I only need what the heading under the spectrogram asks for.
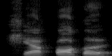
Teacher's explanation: इसको तुम ऐसे नहीं पढ़ेंगे, इसको पढ़ेंगे सुम मीम ज़बर मा, सुम्मा शीन ज़बर शा, क़ाफ़ क़ाफ़ ज़बर क़ाक़, शाक़ाक़, यहाँ क़ाफ़ पुर है और ये हरफ़ कलकला में से भी है, इसको पुर भी पढ़ेंगे और इसमें कलकला भी करेंगे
